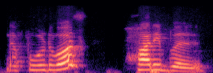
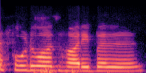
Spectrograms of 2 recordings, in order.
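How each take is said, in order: First: Heavy weight on "was" and "horrible"; "The food was horrible" with emphasis on "was" and "horrible"; with force. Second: Said in the usual way. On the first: Shown as a demonstration. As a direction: push real feeling into "horrible". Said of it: "हम उसमें कितनी जोर लगाते हैं". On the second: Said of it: "नहीं".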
